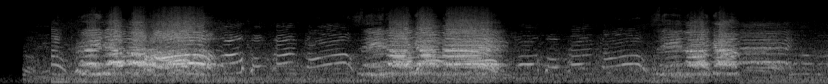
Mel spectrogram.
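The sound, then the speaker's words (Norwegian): A large crowd of young voices in Hong Kong chants the protest slogan 'Free Hong Kong' in unison, in three loud bursts of shouted chanting with short pauses between them, over a steady murmur of background noise. “Vi hørte ungdom som sang 'Fri Hongkong', og en student som skjelte ut Carrie Lam.”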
